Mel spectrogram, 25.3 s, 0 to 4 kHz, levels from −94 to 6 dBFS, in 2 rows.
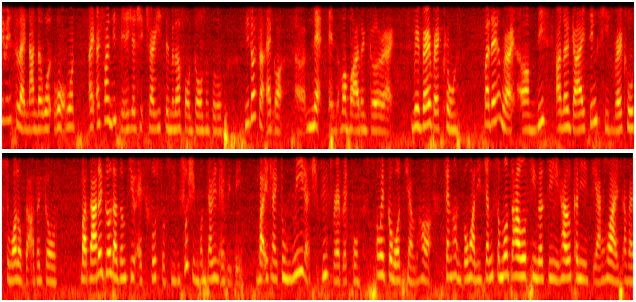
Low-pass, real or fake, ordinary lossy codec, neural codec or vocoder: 3.6 kHz; fake; none; codec, 16 kHz, 0.8 kbps, ZipCodec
